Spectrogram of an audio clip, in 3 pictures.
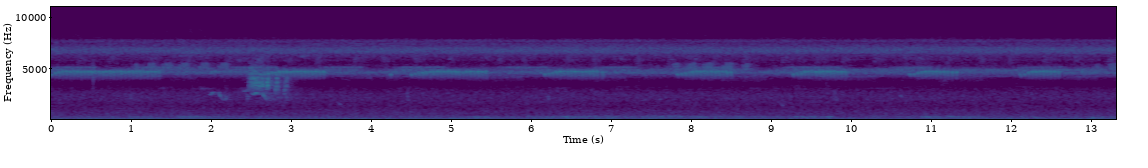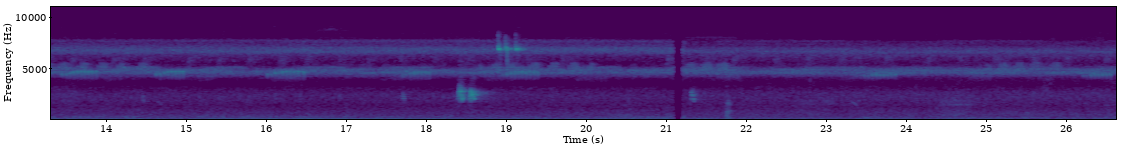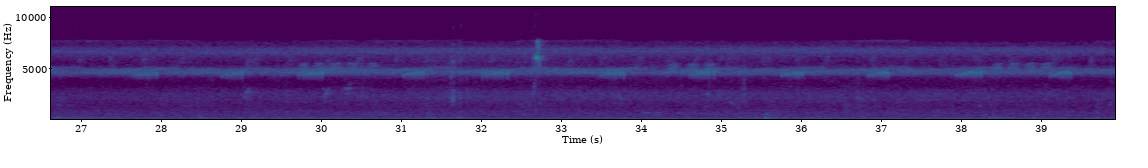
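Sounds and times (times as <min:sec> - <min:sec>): insects trilling: 0:00.1 - 0:06.9, 0:17.4 - 0:39.9.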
